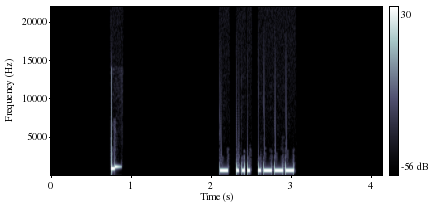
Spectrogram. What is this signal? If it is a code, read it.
Morse code, heard as a keyed tone, about 36 wpm, 700 Hz. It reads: TSJ
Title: Three Challenging Letter-Number Combinations 35wpm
